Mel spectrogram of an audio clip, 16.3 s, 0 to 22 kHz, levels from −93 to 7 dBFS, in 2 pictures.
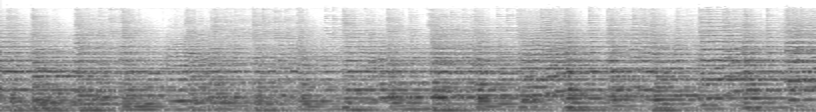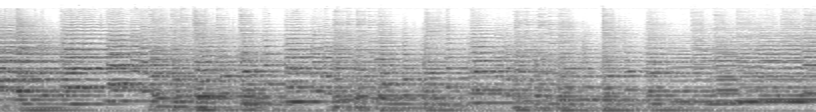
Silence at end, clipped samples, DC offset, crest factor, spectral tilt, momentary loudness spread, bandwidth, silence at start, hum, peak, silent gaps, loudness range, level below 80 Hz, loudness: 0 s; under 0.1%; under 0.1%; 18 dB; -5 dB/octave; 8 LU; 17 kHz; 0 s; none; -6 dBFS; none; 6 LU; -38 dBFS; -24 LUFS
